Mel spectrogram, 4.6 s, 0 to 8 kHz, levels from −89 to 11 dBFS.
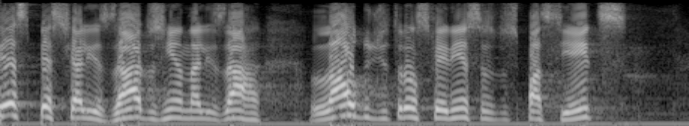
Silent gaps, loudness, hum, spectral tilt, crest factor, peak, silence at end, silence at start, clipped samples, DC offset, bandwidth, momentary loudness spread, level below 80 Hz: none; -15 LUFS; none; -4 dB/octave; 10 dB; -6 dBFS; 0.4 s; 0 s; under 0.1%; under 0.1%; 7.6 kHz; 10 LU; -40 dBFS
